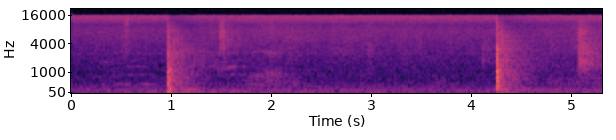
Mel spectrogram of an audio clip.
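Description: An axe thuds sharply into a wooden board.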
